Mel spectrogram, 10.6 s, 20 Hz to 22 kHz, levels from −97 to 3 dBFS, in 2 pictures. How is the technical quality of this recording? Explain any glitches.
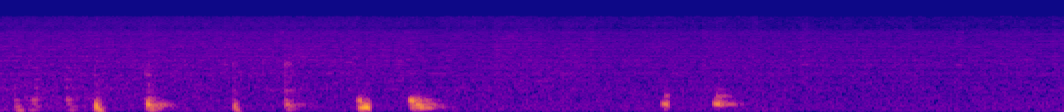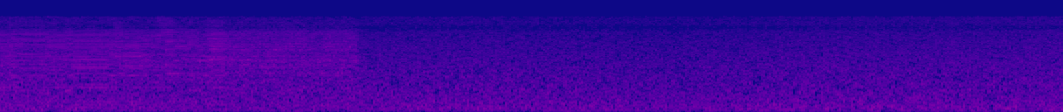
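The recording has two clear problems: an echo that runs through the whole clip and two stretches of robotic distortion.

The echo with no canceller is present from start to finish. Every phrase is followed about a third of a second later by a thinner copy, about 7 dB quieter than the original. The other end is playing the call through a loudspeaker, and its microphone picks that sound up again. Nothing removes it, so the talker hears their own voice return after the network round trip.

Robotic sound from repeated short buffers appears from 1.90 to 2.22 s and again, for longer, from 4.95 to 6.20 s. In these spans the speech turns into a rigid, metallic buzz at a fixed pitch of 100 Hz. It still roughly follows the shape of the words. The likely cause is audio arriving too seldom, so the receiver keeps replaying the last 10 ms chunk in place of most of the real signal.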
